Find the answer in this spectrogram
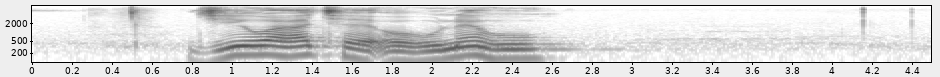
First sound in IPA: d͡ʒ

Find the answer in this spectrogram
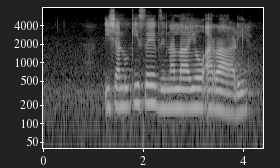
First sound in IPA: i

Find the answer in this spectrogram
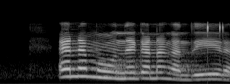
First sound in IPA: ɛ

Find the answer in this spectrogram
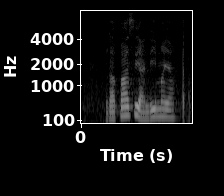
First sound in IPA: ŋ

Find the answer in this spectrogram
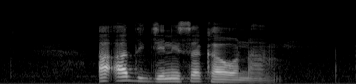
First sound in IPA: a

